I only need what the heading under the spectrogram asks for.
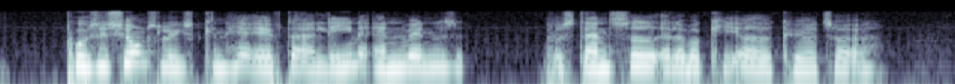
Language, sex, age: Danish, female, 25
